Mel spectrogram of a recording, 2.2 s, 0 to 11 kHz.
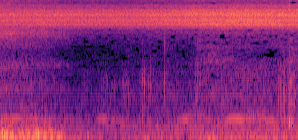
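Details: Cicadas on the banks of the Saône during a heatwave on 13 July 2025 fill the air with an unbroken, high-pitched shrill buzz, over low wind and movement rumble and a faint murmur.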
